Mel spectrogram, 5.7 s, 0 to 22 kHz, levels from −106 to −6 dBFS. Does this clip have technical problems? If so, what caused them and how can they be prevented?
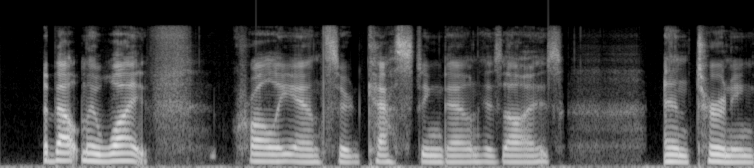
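Yes, at 4.11 s a single sharp click, likely dropped samples: a handful go missing, so the waveform jumps abruptly. Prevent it with adequate buffering and uninterrupted capture.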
